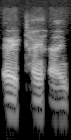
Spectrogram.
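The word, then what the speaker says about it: Erik ten Hag: That Erin Tankhagen or something like that. I can't recall Yes, his name. that's the name. You said it right. You said it right. Eric Ten Hag.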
